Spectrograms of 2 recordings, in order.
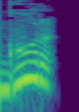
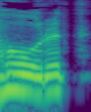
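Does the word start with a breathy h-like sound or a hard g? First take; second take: hard g; breathy h. First: It starts with a hard, stopped g sound. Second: It starts with a soft, breathy h-like sound.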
